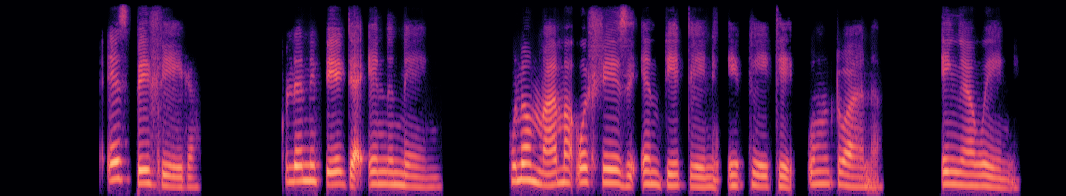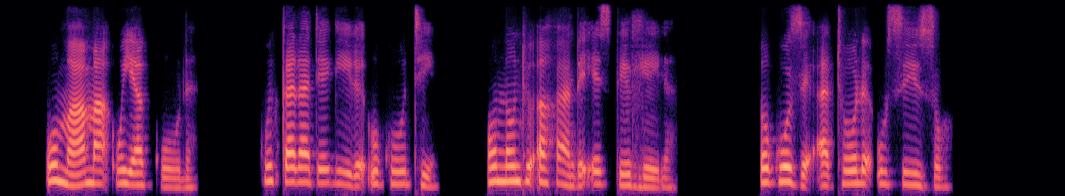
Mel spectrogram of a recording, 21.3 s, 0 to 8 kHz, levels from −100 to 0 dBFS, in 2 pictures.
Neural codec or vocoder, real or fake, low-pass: codec, 16 kHz, 1 kbps, X-Codec, HuBERT features, trained on balanced general audio; fake; 7.2 kHz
